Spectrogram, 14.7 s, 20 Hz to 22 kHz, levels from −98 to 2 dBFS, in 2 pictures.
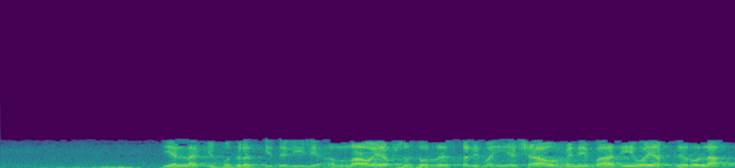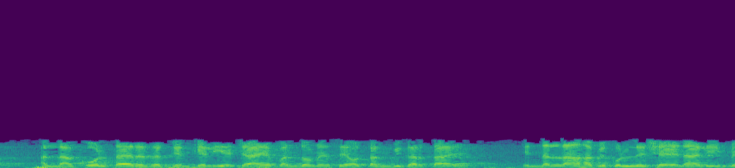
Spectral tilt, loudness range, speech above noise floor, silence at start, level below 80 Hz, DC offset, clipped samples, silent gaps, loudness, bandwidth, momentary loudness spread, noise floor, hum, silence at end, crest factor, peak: -10.5 dB/octave; 3 LU; 20 dB; 0 s; -34 dBFS; under 0.1%; under 0.1%; none; -17 LUFS; 3.9 kHz; 13 LU; -37 dBFS; none; 0 s; 18 dB; 0 dBFS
